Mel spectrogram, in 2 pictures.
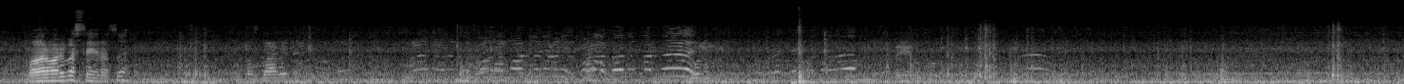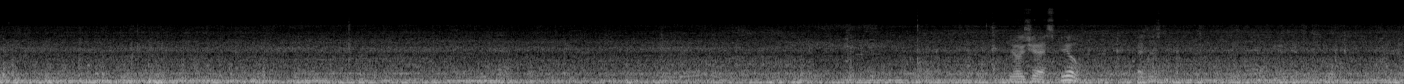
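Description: A vehicle engine running steadily with a low hum, and people's voices calling out briefly near the start, a few seconds in, and again near the end.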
